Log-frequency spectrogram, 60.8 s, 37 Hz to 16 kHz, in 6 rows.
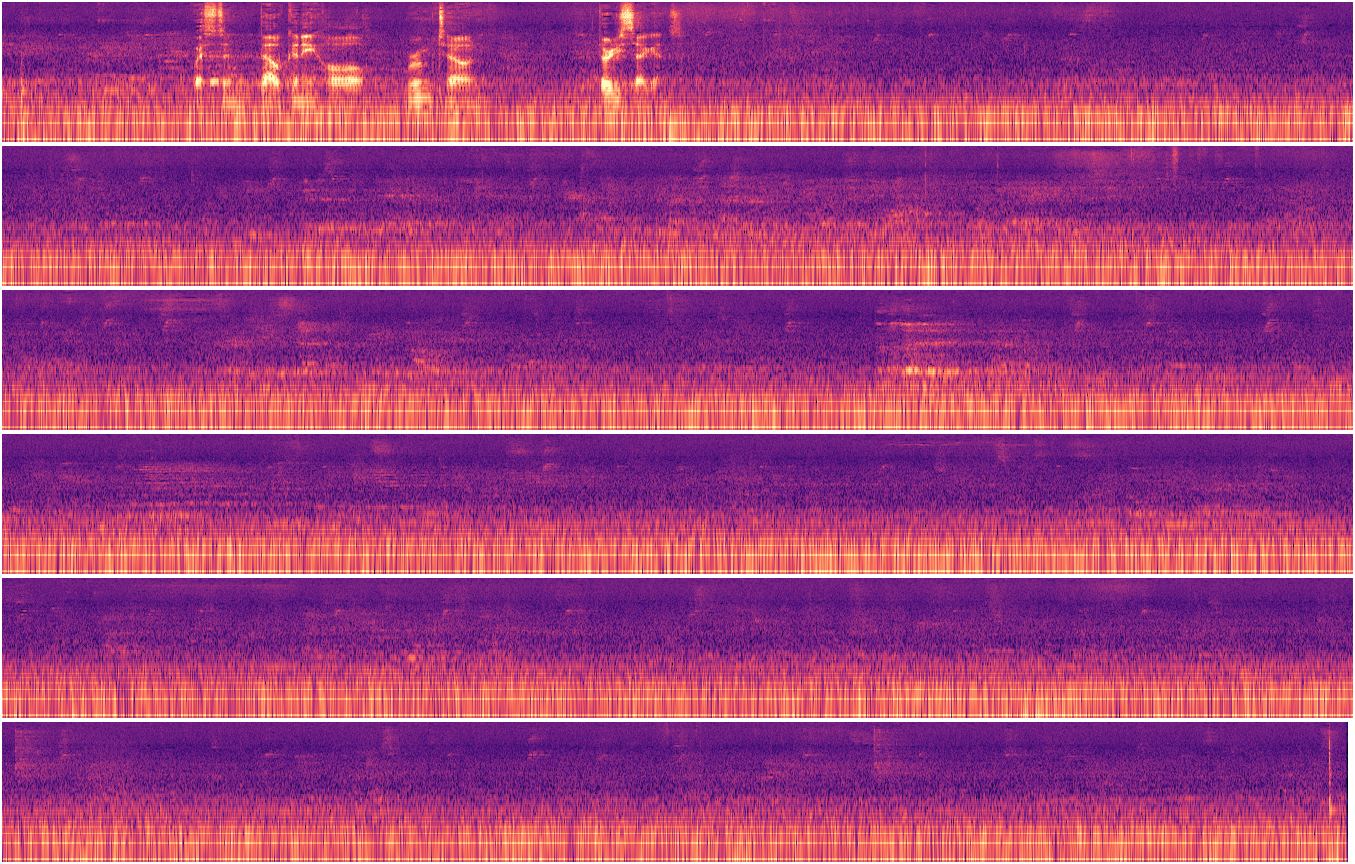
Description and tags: FL-Miami-Westin-Conference-Hallway-Room-tone
FL Miami Westin conference hallway room tone. Zoom H4n
Conference, FL, Hallway, Miami, Room-tone, Westin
